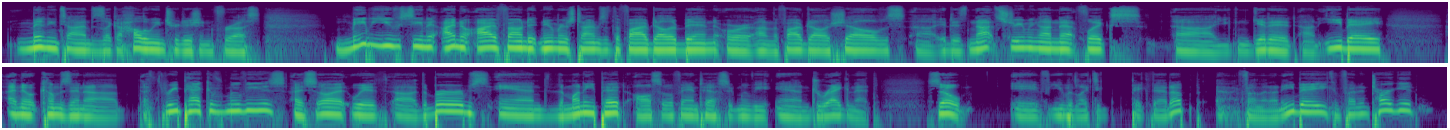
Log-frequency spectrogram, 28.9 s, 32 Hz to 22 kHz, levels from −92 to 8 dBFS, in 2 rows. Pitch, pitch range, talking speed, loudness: 130 Hz, 115-155 Hz, 190 wpm, -23 LUFS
